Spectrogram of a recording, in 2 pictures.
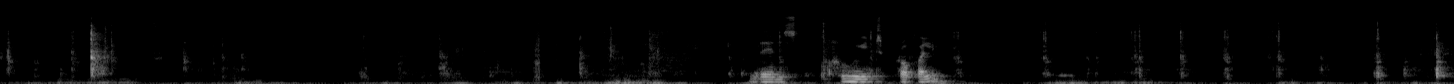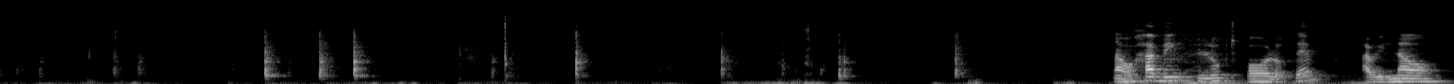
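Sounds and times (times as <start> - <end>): screwdriver clicking on screw: 10.4 - 14.7.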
